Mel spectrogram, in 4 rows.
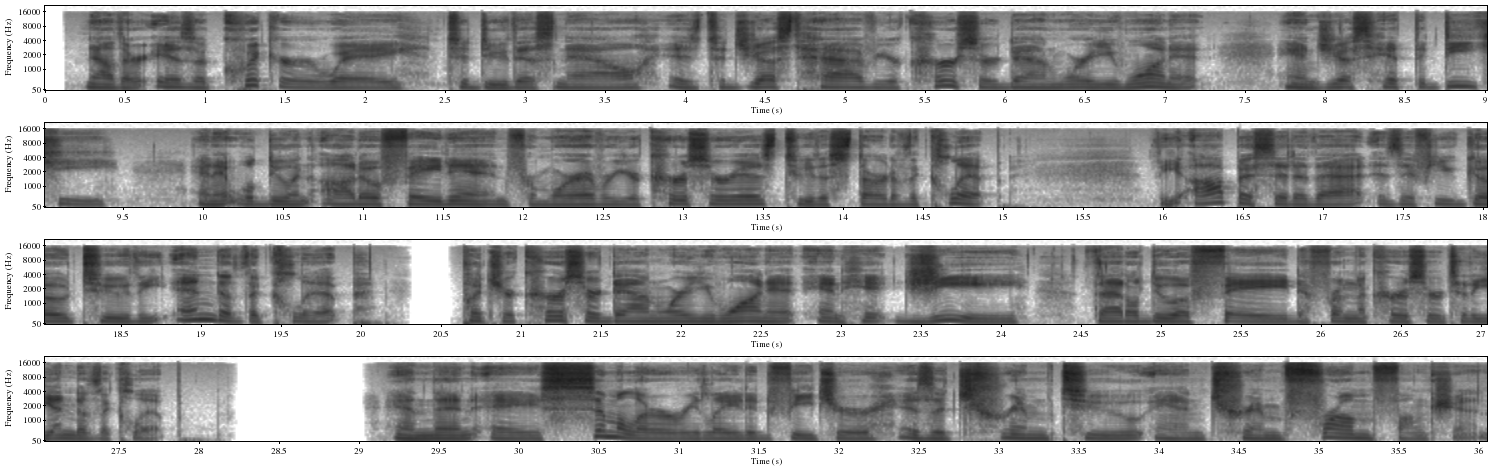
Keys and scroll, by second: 9.0 d, 9.7 d, 23.3 g.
